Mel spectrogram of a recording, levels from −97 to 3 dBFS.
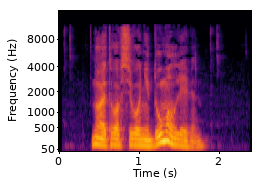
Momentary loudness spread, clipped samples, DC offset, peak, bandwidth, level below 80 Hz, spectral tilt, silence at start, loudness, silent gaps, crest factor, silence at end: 12 LU; under 0.1%; under 0.1%; -4 dBFS; 11.5 kHz; -48 dBFS; -6.5 dB/octave; 0.4 s; -18 LUFS; none; 14 dB; 0.6 s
